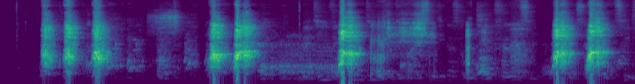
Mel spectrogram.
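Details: Chihuahua barking at a television showing a Cesar Millan programme: bursts of three quick high yaps, then scattered single and paired barks over eight seconds, mixed with a person's voice talking in the background.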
